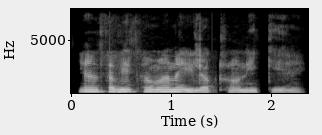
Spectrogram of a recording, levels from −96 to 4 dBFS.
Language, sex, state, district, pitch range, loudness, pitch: Hindi, male, Uttar Pradesh, Etah, 130-175 Hz, -22 LUFS, 160 Hz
